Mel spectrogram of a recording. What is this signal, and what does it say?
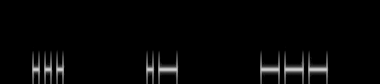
Morse code, heard as a keyed tone, about 20 wpm, spaced as for 8 wpm, 700 Hz. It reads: SAO
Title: 133 Lesson 22e - Question Mark - Three Characters 20wpm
